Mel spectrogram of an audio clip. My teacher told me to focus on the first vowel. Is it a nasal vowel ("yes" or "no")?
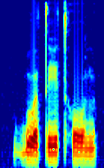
no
